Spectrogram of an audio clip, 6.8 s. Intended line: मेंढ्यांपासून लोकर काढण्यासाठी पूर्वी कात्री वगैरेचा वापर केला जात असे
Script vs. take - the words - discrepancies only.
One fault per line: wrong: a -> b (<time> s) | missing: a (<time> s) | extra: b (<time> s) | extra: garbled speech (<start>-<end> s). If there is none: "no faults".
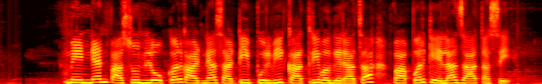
no faults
